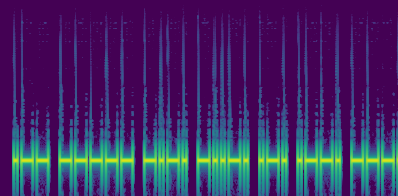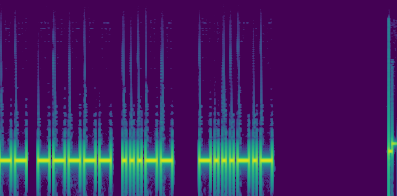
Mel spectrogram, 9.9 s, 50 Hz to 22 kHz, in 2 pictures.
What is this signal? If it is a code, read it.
Morse code, heard as a keyed tone, about 24 wpm, 700 Hz. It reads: W0C/RP003 <BK>
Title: SOTA QSO Practice 25wpm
